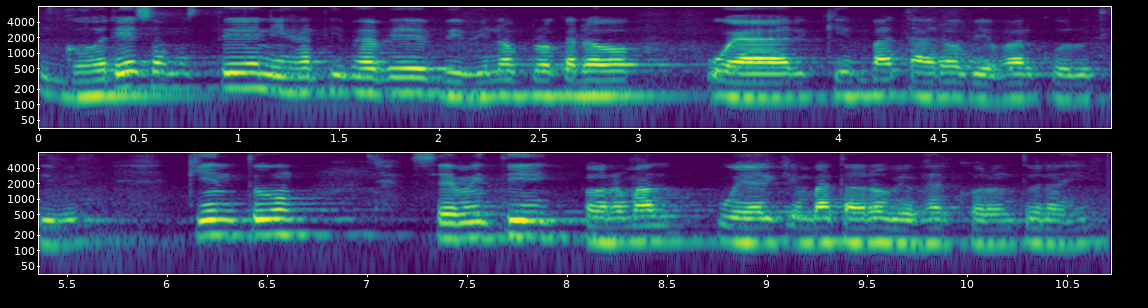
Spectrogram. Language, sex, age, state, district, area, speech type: Odia, male, 18-30, Odisha, Subarnapur, urban, spontaneous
